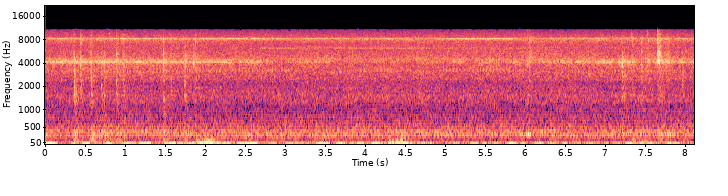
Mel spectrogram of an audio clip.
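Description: Computer keyboard keystrokes, sparse and faint, a few short clicks spread over the time, over a steady background hiss with a faint high-pitched whine.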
